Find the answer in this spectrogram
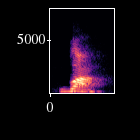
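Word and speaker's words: vingt: Wow. This gives the sound of wow only. G or T is silent.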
